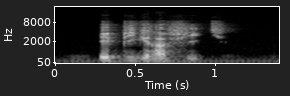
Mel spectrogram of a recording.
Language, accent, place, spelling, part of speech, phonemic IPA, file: French, France, Lyon, épigraphique, adjective, /e.pi.ɡʁa.fik/, LL-Q150 (fra)-épigraphique.wav
- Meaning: epigraphic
